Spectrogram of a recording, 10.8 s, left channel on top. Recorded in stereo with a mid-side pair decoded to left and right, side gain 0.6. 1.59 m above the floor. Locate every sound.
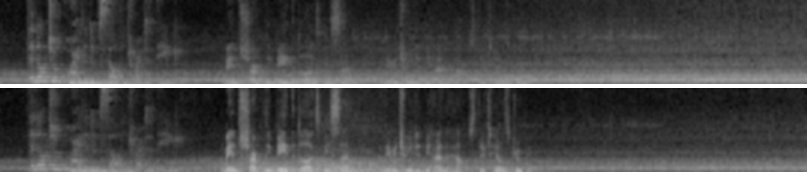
0.4 s a woman speaking: 60° left, 2.5 m
3.0 s a man speaking: 50° right, 0.5 m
